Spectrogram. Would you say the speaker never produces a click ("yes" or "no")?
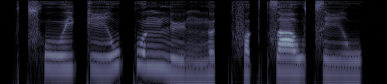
yes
